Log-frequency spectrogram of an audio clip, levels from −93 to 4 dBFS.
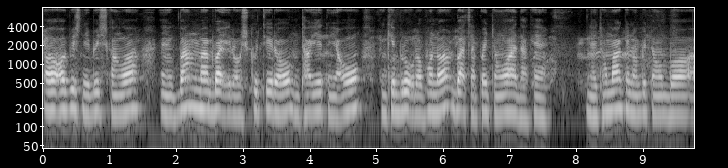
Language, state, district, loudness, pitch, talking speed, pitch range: Kokborok, Tripura, West Tripura, -18 LUFS, 170 Hz, 125 wpm, 160-180 Hz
